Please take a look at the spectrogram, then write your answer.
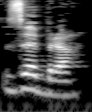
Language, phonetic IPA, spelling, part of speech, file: Polish, [ˈzɛbra], zebra, noun, Pl-zebra.ogg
